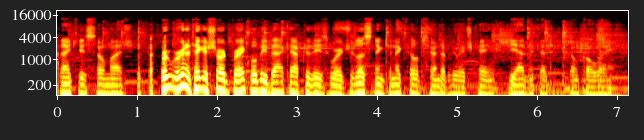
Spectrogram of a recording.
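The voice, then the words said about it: Smooth radio announcer voice. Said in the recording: “you have the smoothest voice in Northeast Ohio, the smoothest radio voice.”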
